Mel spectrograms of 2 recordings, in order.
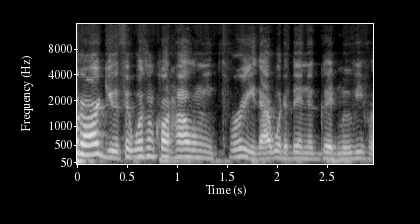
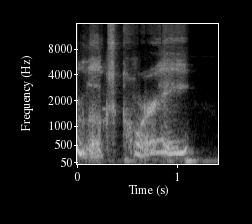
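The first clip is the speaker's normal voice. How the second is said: soft, breathy whisper, all breath; 11 semitones higher, 10 dB quieter than usual. Saying what someone would say about a drawing: imitating Gilmer. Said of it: "as Gilmer would say".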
